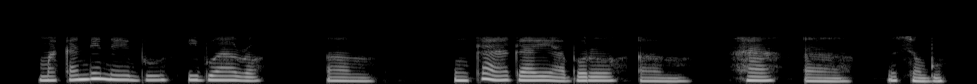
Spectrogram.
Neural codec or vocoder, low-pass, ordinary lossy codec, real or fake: none; 3.6 kHz; none; real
